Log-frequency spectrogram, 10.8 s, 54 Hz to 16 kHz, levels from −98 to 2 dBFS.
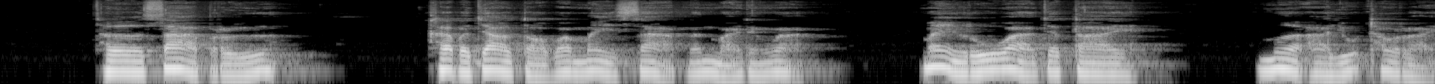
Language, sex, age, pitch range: Thai, male, 60-79, 110-135 Hz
